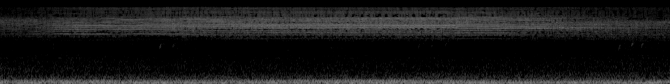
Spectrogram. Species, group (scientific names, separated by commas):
Neotibicen davisi, Cicadidae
